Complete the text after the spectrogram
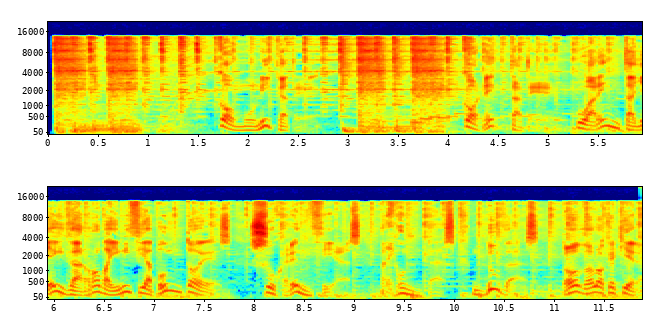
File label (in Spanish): Publicidad Radio voces comerciales musica; Los 40 Lleida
